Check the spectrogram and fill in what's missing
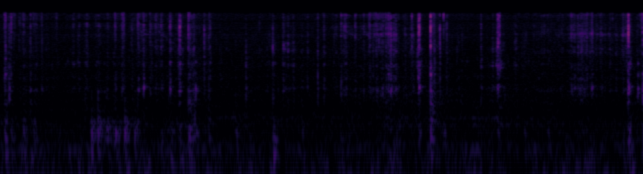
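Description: A metal utility blade shaves flakes off a solid, rectangular, mint-green bar of soap held in the hand. The result is a quiet run of crisp, dry scraping and crackling ticks with bright, sharp edges over a soft low rumble, a few cuts snapping slightly louder than the rest.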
